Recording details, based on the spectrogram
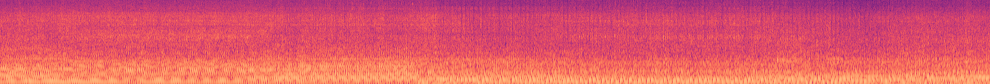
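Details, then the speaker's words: Single-cylinder motorcycle, cold, just restarted after carburettor rebuild with new accelerator pump diaphragm, fuel possibly low on reserve: loud, uneven running that stumbles and bogs as revs rise; runs better, owner thinks earlier loose clamps let air in. "But that sounded promising. Seemed to run a bit better too. I think last time it was cuz these clamps weren't tight. She must have been sucking a bit of air."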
